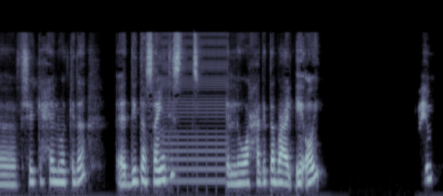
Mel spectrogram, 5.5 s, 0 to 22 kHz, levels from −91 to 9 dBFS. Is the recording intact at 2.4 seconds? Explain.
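No. A GSM phone buzz runs from 2.03 to 2.86 s: a nearby 2G handset's 217 Hz transmit bursts, rectified by the audio circuitry, give a harsh, harmonic-rich rasp about 16 dB below the speech.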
